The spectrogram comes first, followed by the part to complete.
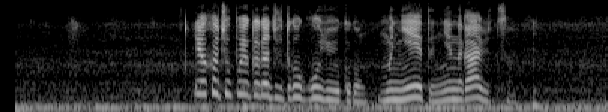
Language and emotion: Russian, sad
